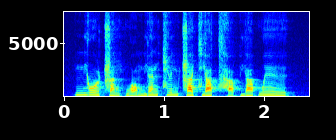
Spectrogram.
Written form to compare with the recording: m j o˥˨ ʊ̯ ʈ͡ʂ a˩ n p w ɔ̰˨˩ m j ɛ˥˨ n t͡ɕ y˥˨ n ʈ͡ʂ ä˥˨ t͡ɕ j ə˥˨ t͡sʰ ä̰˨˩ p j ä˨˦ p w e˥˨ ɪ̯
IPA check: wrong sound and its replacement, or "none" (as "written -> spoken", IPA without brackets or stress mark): ə˥˨ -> ä˥˨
